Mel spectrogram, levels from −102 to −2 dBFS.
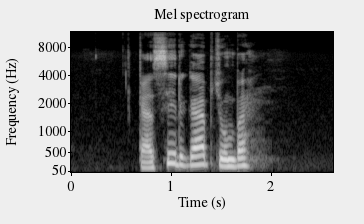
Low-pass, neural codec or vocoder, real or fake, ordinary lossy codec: none; none; real; none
